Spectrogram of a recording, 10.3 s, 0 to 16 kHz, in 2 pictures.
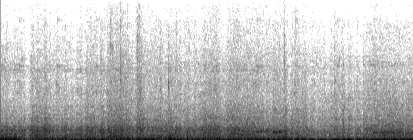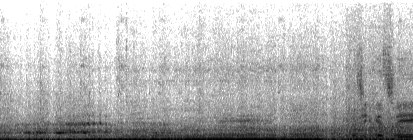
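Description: A Peugeot 205 GTI runs flat out on a mountain road in Thailand, its engine droning loud and steady from inside the cabin as revs climb and shift, with a voice talking over it.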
